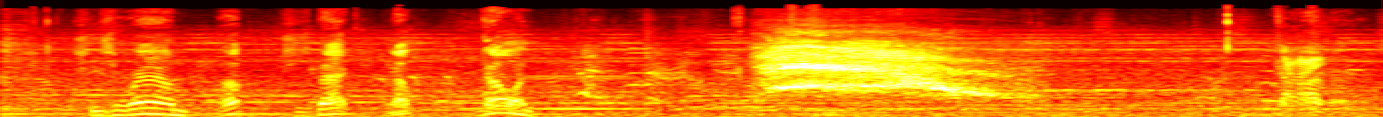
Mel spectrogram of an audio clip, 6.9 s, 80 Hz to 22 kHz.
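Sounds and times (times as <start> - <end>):
speech: 0.4 - 3.2
shrill raspy banshee-like scream: 3.7 - 5.3.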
